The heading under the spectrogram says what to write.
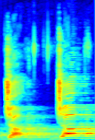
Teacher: ज अल्प प्राण ध्वनि है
